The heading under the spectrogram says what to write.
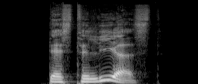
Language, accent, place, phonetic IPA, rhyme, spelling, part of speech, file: German, Germany, Berlin, [dɛstɪˈliːɐ̯st], -iːɐ̯st, destillierst, verb, De-destillierst.ogg
- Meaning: second-person singular present of destillieren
